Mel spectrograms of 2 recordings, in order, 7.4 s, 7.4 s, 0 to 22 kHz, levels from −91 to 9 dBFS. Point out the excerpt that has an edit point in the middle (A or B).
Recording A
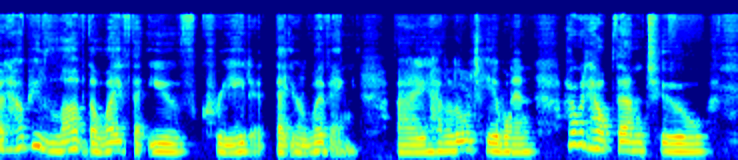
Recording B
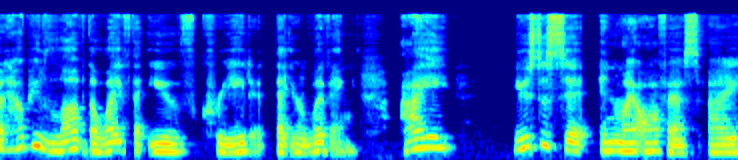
A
